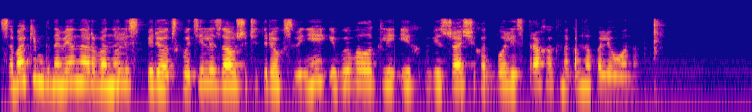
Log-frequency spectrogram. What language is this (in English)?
Russian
